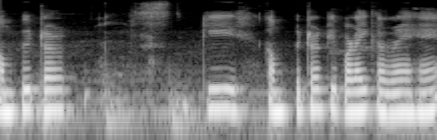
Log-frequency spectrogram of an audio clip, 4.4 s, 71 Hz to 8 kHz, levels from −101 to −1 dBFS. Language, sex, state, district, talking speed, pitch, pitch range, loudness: Hindi, female, Bihar, Katihar, 110 wpm, 185 Hz, 180-195 Hz, -16 LUFS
